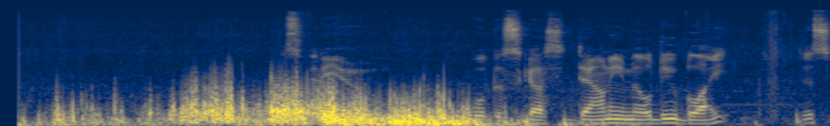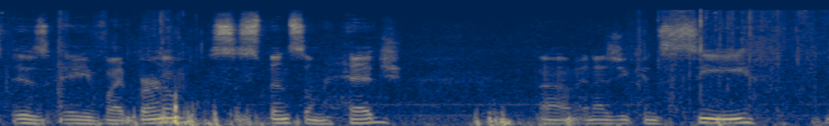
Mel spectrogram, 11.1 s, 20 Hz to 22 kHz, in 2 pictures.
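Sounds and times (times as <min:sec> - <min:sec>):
wind buffeting microphone: 0:00.1 - 0:07.6, 0:08.6 - 0:10.0.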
